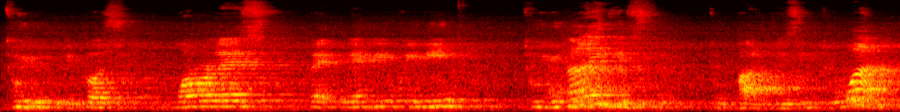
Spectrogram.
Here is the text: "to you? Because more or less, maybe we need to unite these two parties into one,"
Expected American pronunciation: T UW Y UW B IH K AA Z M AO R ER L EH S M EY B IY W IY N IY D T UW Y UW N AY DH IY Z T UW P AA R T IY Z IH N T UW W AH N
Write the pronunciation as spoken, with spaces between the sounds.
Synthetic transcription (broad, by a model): T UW Y UW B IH K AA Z M AO R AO L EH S M EY B IY W IY N IY D T UW Y UW N AY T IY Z T UW P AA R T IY S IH T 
